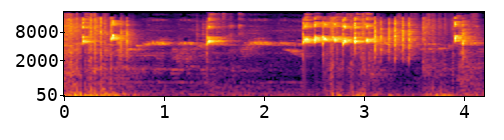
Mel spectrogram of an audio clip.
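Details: Pet lovebird calling only when disturbed: sharp high chirps, a single note early on, then a rapid run of bright tweets around the middle and one more chirp near the end, with faint rustling.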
